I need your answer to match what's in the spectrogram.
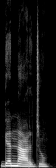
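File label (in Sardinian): "ghennàrgiu", female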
